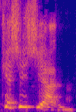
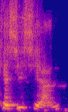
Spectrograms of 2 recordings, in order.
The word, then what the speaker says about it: Keshishian: You can pronounce that, Kardashian. That's easy. Yeah, that's easy. It's it's Keshishian. Very similar, Keshishian.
